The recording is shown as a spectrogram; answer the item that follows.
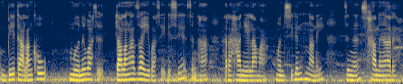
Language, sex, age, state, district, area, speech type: Bodo, female, 45-60, Assam, Chirang, rural, spontaneous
